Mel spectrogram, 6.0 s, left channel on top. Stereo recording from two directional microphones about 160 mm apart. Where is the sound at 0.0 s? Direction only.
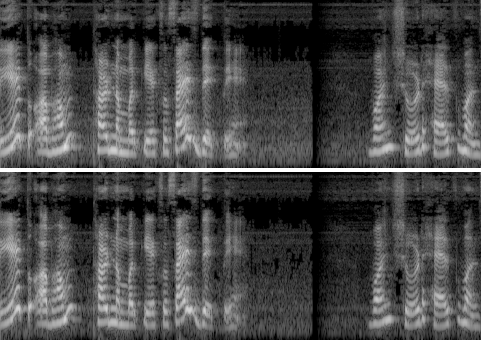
20° right (ahead or behind).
